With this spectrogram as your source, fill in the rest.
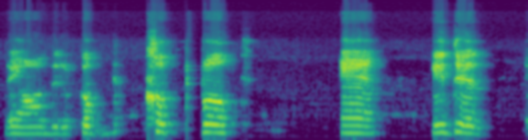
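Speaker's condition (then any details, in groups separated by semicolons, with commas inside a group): Cerebral palsy; uses a wheelchair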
